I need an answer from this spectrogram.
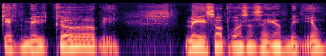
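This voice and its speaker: This voice has a Quebec accent. Its pitch variation is ordinary. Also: man. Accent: Québécois French. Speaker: radio host. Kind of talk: commentary monologue.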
